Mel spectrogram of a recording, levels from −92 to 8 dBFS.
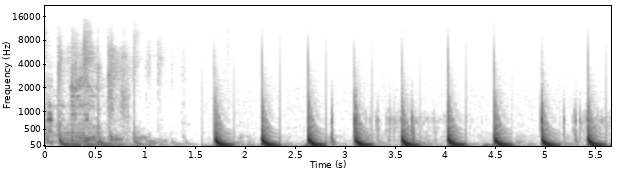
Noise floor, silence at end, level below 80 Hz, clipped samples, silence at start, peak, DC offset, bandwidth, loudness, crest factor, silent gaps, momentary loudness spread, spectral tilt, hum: -59 dBFS; 0.05 s; -28 dBFS; under 0.1%; 0 s; -6 dBFS; under 0.1%; 6.8 kHz; -22 LUFS; 14 dB; none; 14 LU; -10 dB/octave; none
